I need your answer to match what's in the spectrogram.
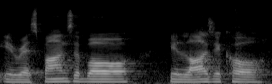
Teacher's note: the same morpheme becomes just I when it occurs before R or L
